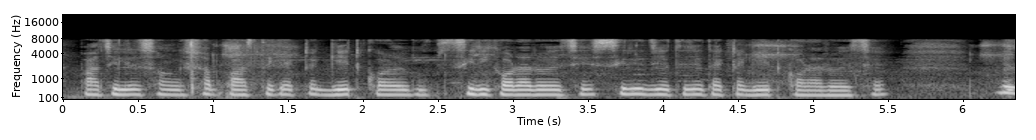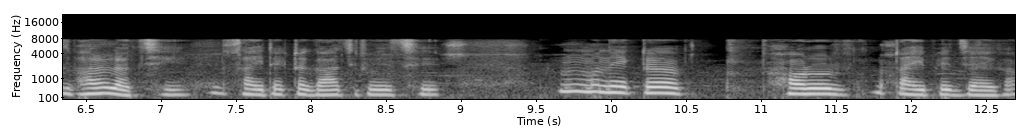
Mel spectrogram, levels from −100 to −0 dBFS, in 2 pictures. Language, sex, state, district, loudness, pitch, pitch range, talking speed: Bengali, female, West Bengal, Kolkata, -24 LUFS, 205 Hz, 195-225 Hz, 155 wpm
